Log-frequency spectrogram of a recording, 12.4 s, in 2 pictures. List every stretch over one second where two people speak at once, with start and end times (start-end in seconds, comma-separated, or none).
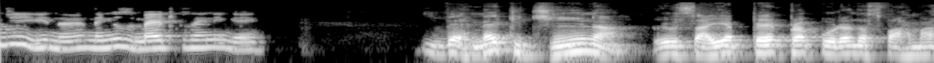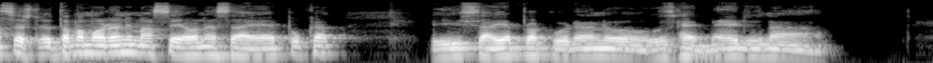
none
